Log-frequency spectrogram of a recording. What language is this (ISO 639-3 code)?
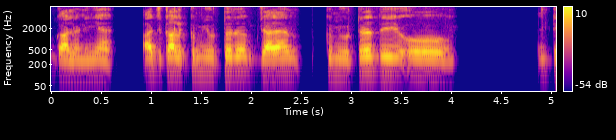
doi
